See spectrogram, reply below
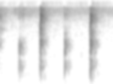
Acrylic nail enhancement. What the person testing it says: it's not quite ready yet see how it sounds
